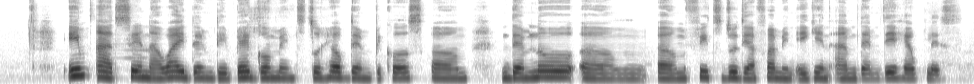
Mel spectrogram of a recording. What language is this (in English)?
Nigerian Pidgin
